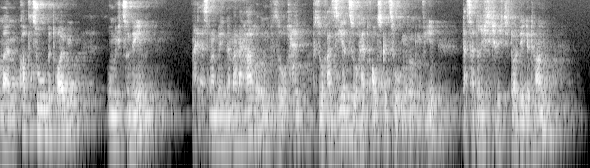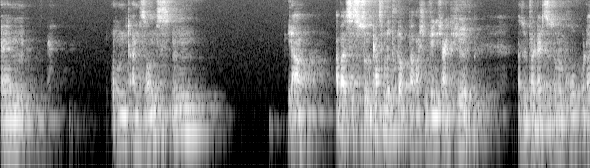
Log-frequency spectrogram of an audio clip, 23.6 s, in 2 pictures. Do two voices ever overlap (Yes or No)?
No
